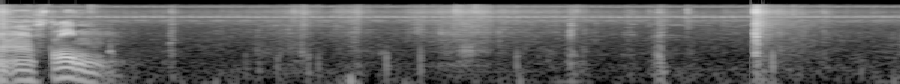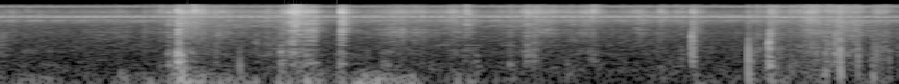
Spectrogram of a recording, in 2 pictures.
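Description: A man pushes through undergrowth with leaves rustling.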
